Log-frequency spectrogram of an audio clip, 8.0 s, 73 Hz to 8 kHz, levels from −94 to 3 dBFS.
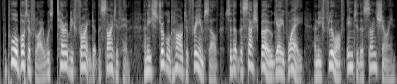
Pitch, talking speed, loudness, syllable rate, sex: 150 Hz, 240 wpm, -20 LUFS, 6.1 syllables/s, male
